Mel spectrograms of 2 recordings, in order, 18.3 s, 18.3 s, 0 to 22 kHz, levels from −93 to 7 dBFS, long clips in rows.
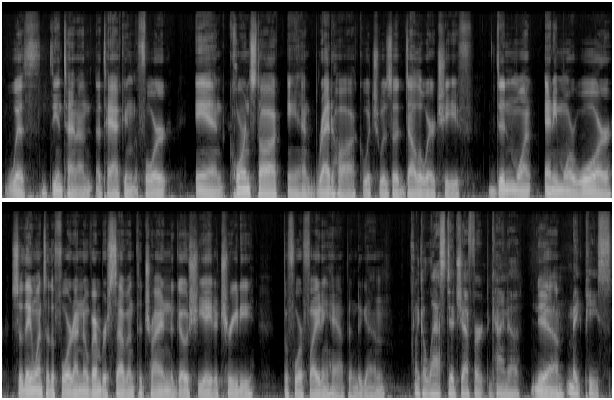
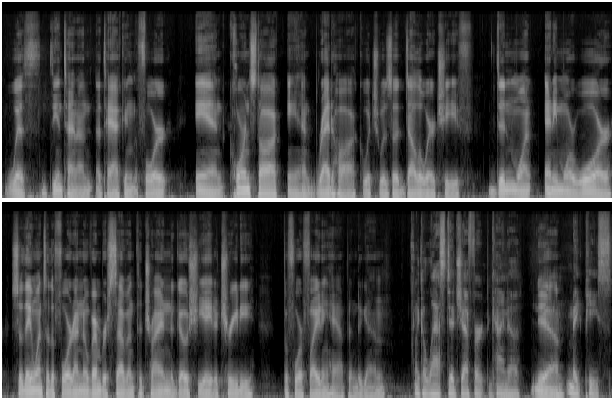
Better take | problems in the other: neither | none

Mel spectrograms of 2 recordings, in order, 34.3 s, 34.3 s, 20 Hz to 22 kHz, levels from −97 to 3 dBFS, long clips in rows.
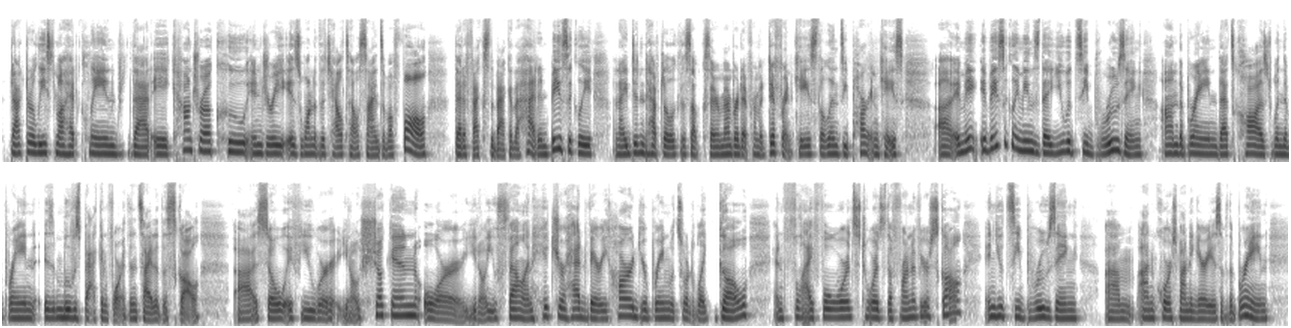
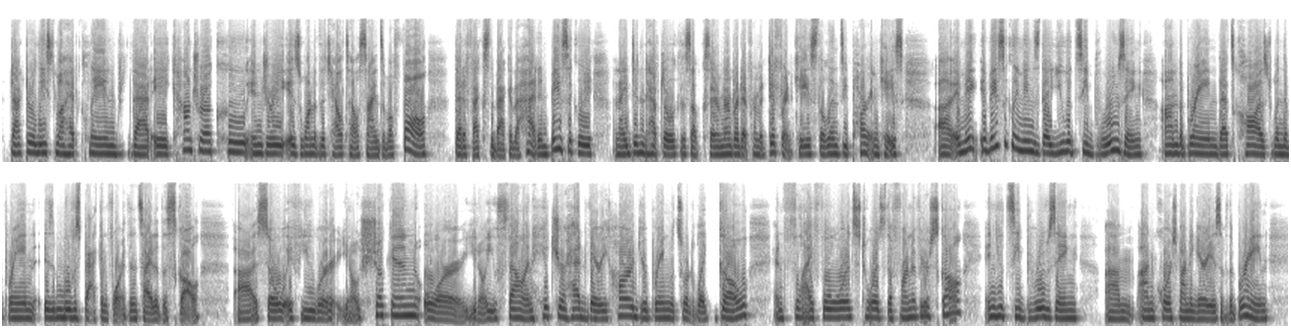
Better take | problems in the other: first | distortion; slight; 11% of the sound clipped

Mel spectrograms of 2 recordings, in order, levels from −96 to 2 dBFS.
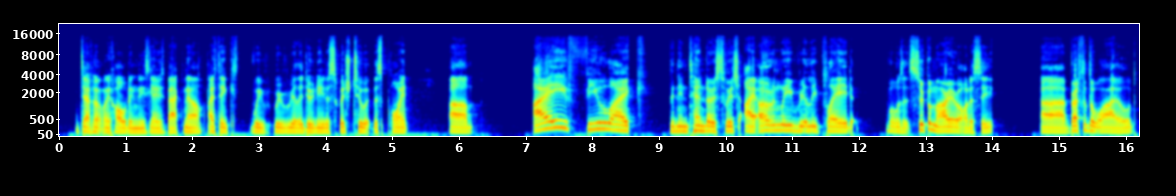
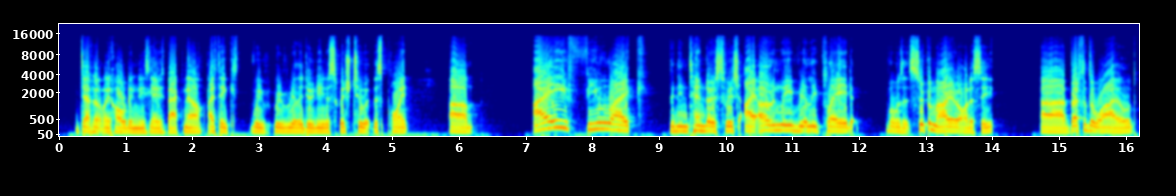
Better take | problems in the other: first | distortion; slight; 10 dB below the speech

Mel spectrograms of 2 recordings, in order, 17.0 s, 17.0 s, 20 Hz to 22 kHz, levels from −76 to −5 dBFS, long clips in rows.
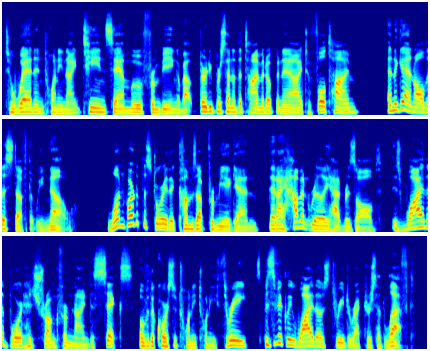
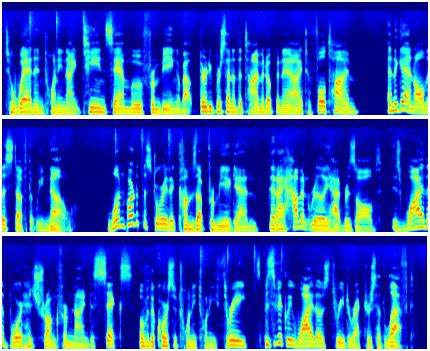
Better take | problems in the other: first | hiss; faint; throughout; 20 dB below the speech

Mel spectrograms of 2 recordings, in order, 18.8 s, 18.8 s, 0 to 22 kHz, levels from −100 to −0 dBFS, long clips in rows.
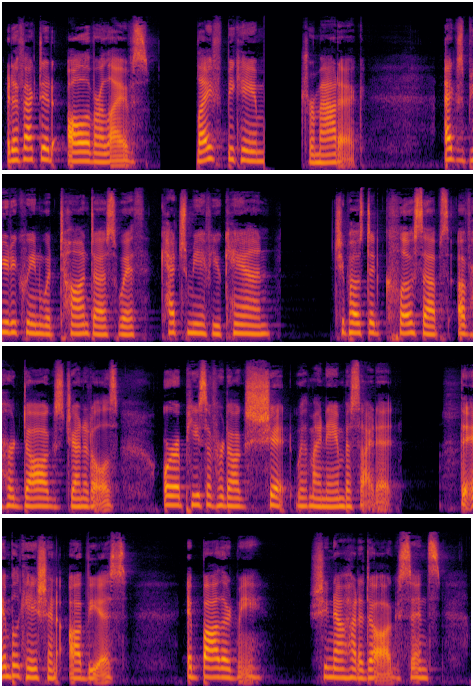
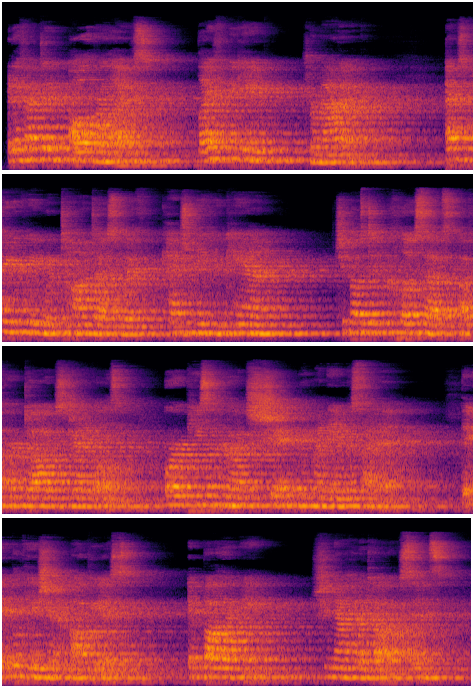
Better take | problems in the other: first | off-mic speech; far // room echo; strong; dies away in 2.6 s

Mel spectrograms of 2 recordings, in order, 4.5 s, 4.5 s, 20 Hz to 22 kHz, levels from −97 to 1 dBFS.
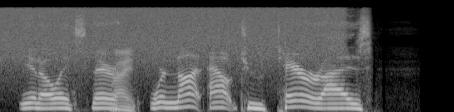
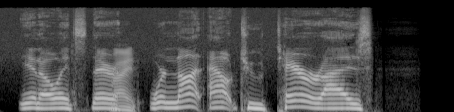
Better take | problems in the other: second | hiss; loud; until 3.5 s; 6 dB below the speech; faint in the second

